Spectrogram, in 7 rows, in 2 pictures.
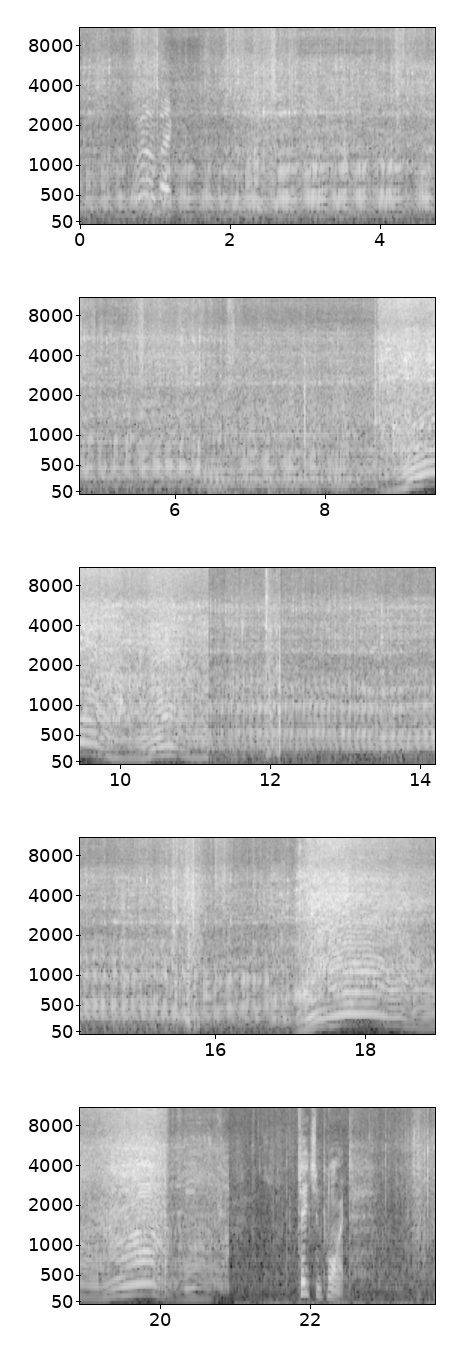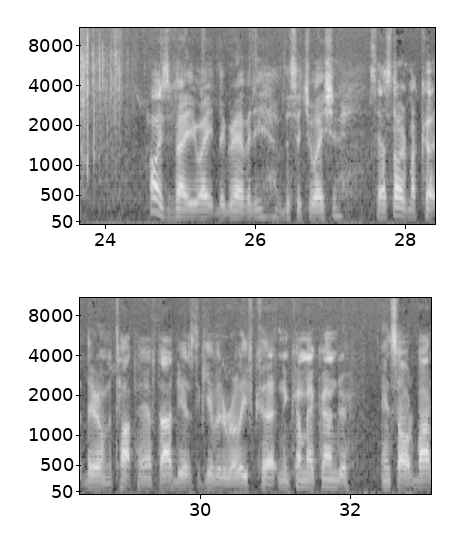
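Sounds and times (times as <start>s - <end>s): chainsaw engine revving: 0.0s - 21.0s.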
